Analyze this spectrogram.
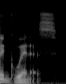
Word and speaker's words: Aguinis: mouthful it's by Herman aguinis and that rhymes with beer by the way oh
